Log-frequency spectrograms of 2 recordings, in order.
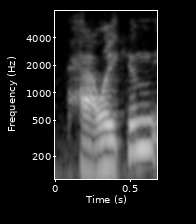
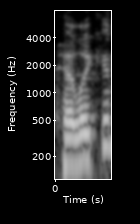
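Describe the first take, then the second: First: It is pronounced the Victorian way. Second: It is pronounced the usual non-Victorian way. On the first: "they say things like ... pelican" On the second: "instead of pelican"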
